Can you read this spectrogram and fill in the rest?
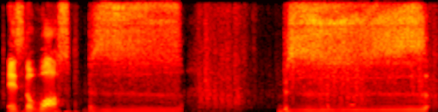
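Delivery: slow, low buzzing like a wasp; wasp buzz imitation. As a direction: buzz through your lips like an insect.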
